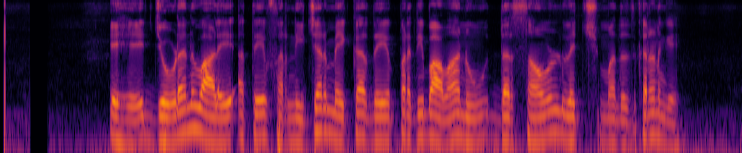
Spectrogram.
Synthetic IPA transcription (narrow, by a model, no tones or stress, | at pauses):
ɪɦd͡ʒoːɽənʋaːɭeːʔət̪eːpʰəɾniːt͡ʃəɾmeːkəɾd̪eːpɾət̪ɪbaːʋãːnũːd̪əɾsaːʊɳʋɪt͡ʃməd̪əd̪kəɾəɳɡeː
